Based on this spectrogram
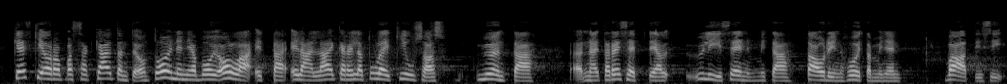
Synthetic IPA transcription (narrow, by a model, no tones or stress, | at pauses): keskieuroːpɑsːɑkæyt̪ænt̪øont̪oinenjɑʋoiolːɑʔet̪ːæʔelællæːkæɾilːæt̪uleːkiusɑːsmyønt̪æː | næit̪æresep̚t̪ejæylisenmit̪æt̪ɑudinhoit̪ɑminen | ʋɑːt̪isi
